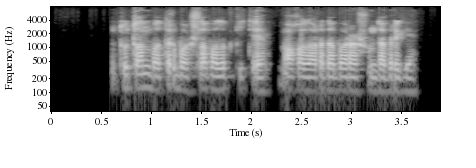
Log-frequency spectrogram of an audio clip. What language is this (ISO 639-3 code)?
tat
